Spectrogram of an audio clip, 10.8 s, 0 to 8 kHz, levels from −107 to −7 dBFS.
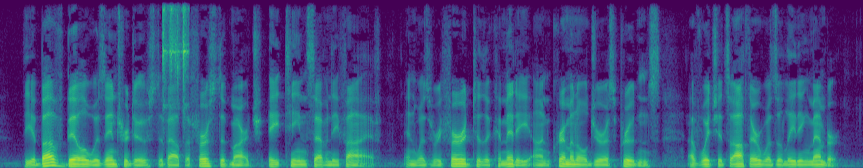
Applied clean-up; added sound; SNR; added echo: none; Tambourine; 8 dB; none.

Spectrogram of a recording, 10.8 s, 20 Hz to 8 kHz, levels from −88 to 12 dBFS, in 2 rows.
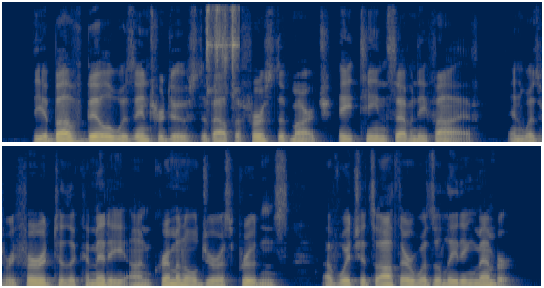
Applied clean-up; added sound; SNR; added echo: classical method log-MMSE.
